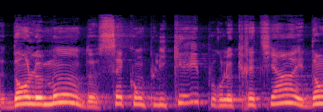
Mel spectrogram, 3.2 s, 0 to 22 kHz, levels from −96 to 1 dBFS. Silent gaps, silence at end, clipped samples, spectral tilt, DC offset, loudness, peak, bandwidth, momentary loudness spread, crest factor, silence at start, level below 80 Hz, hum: none; 0 s; under 0.1%; -5 dB/octave; under 0.1%; -23 LUFS; -6 dBFS; 13.5 kHz; 13 LU; 16 dB; 0 s; -76 dBFS; none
